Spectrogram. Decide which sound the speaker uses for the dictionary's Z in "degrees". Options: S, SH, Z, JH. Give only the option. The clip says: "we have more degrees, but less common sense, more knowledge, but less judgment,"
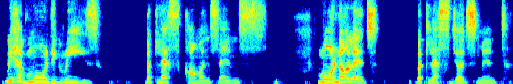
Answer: Z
